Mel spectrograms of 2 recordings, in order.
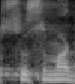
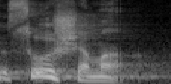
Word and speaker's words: Sushama: So they found out that if U is there or E is there before Sa, the pronunciation is not very beautiful. Adhisthan doesn't look good. And then Panini make the rule that let the Sa change into Sha. And therefore it became Sushama.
